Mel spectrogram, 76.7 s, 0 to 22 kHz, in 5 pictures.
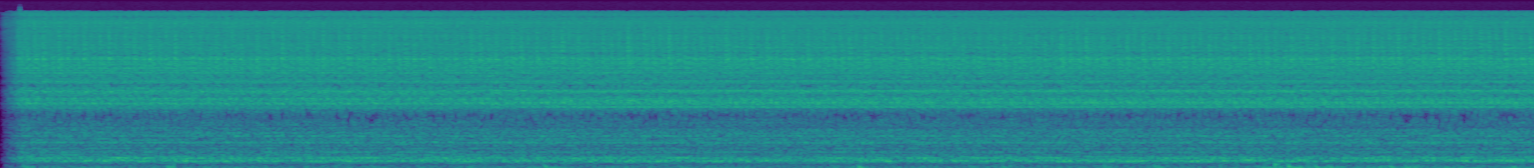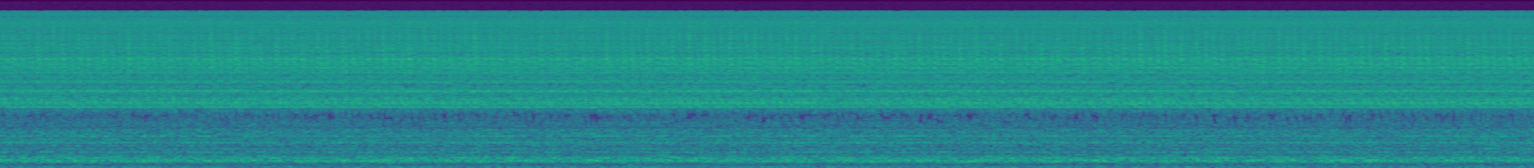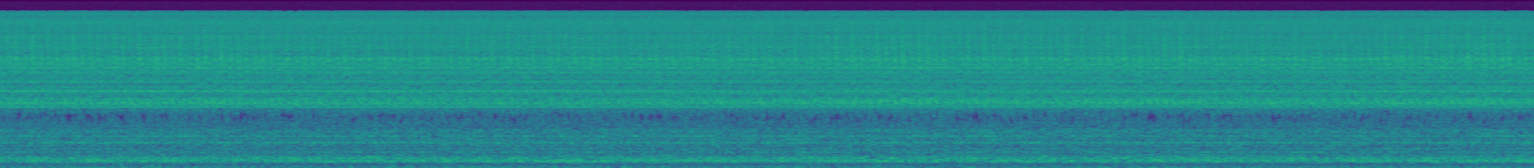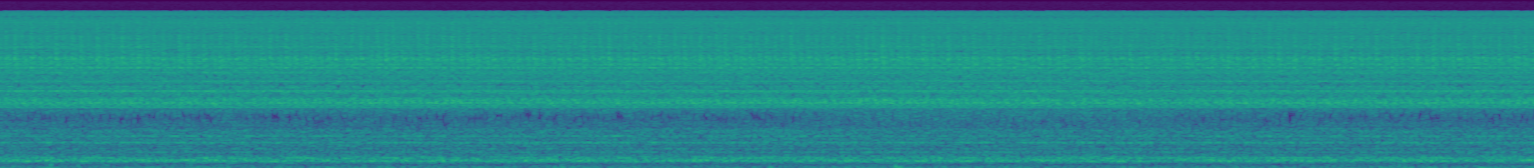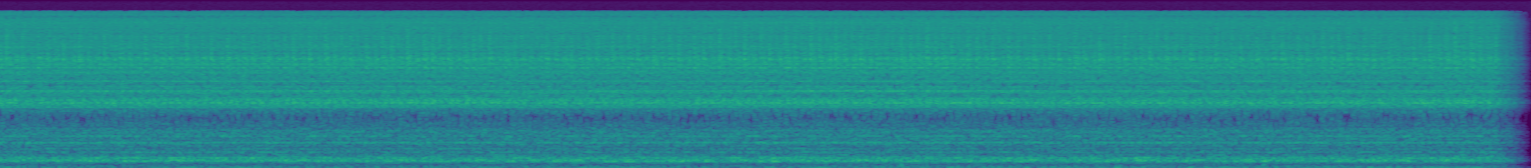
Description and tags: bathroom room tone with vent D100 ORTF
ambience, recording, static, room-tone, ambiance, bathroom, room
